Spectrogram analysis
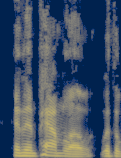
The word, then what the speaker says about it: Pamelya: her to heaven because your name is spelled A A is pronounced Pamela, but she put the in there.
